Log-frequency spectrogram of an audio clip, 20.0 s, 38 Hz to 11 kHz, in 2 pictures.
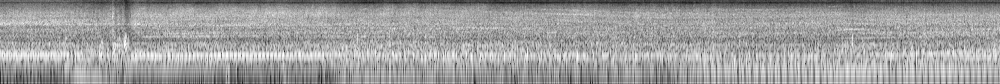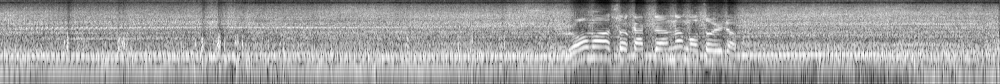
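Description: Yamaha Ténéré 700's parallel-twin engine running as the motorcycle rides through city traffic, its pitch rising and falling with the throttle, over steady wind and road noise. A short wavering tone cuts in briefly late on.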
